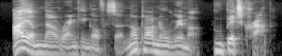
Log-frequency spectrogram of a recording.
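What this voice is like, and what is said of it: Imitates a character's accent, badly. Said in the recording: “Terrible accent there, sorry.”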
